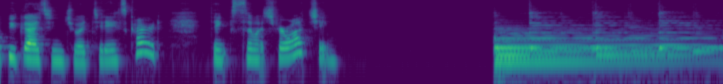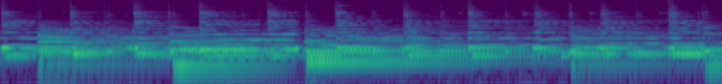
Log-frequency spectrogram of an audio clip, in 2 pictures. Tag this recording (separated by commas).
Mandolin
